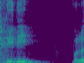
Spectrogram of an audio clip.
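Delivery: usual speaking voice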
